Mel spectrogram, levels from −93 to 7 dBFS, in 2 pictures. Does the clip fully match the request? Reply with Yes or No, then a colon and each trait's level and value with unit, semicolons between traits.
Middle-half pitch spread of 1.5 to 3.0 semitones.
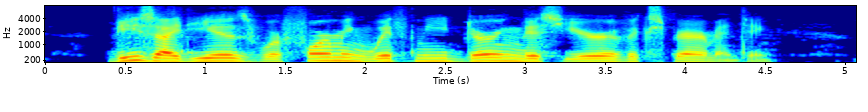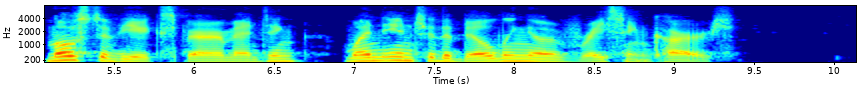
No: average, 4.1 semitones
